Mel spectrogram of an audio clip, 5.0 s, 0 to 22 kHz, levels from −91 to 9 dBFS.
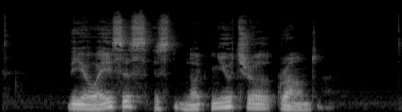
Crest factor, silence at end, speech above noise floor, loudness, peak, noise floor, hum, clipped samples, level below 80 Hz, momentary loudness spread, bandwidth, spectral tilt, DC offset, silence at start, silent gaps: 18 dB; 1 s; 44 dB; -33 LUFS; -16 dBFS; -76 dBFS; none; under 0.1%; -54 dBFS; 10 LU; 14.5 kHz; -6 dB/octave; under 0.1%; 0.85 s; none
